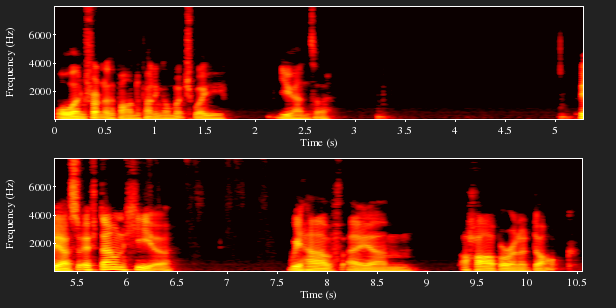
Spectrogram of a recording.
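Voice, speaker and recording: A man's voice: lowish voice, a little slow, vocal fry, long pauses. A man giving casual, unscripted gameplay commentary as a video host, thinking aloud and trailing off mid-sentence.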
